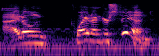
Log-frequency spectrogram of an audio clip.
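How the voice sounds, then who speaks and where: A man's voice: high-pitched, huge pitch swings, slow, a bit bright, heavily acted. A man playing a mild, earnest, hesitant young newspaper reporter in a 1940s radio serial read live. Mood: bashful. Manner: hesitant, polite. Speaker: table-read performer. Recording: noisy convention floor ambience. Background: convention hall noise.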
